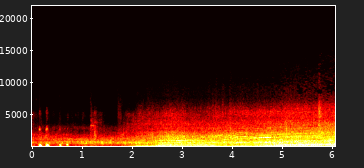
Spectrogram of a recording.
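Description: Car engine accelerating hard, its note climbing, easing off briefly about three and a half seconds in and climbing again, louder toward the end. A few short sharp blips come in the first second.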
